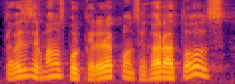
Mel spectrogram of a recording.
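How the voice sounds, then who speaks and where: Guy preaching, keeps repeating himself, asks the church "right?" a lot, loud then quiet. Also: a little high, animated, quick pace. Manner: emphatic, repeats phrases, asks the congregation "right?"; acts out quoted voices with sharp swings in loudness. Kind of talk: sermon.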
